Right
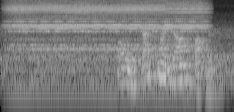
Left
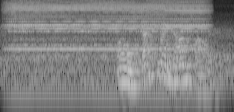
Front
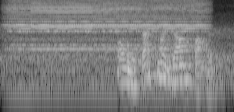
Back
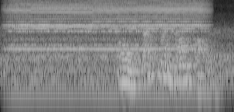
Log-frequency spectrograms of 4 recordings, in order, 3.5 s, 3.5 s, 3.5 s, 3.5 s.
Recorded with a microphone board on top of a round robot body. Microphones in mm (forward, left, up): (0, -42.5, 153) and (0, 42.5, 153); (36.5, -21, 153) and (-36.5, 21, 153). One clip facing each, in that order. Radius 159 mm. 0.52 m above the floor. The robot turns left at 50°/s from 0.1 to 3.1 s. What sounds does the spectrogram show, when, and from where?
1.7 s a man speaking: 25° left, 2 m; by 3.3 s 45° right, 2 m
